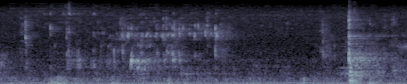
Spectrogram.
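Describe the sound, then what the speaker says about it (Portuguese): Water is added to a glass holding sand, producing soft, irregular trickles and drips at close range, with a few brighter splashes over a low background hum. "vou pegar esse copo aqui com areia, eu tenho areia aqui dentro, e vou adicionar nele um pouco de água"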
